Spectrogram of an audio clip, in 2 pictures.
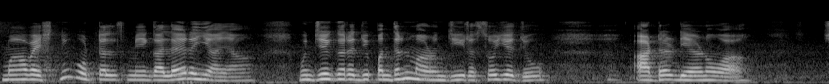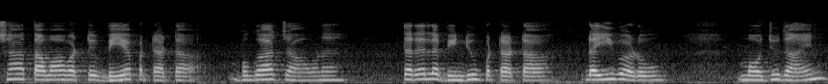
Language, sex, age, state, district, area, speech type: Sindhi, female, 45-60, Maharashtra, Thane, urban, spontaneous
